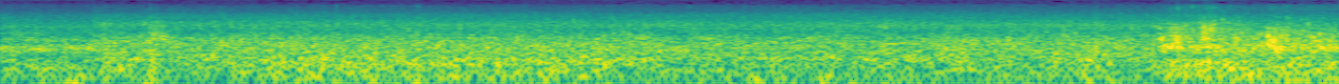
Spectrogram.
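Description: Steady rush of a shallow stream running over stones, with two splashes near the end as bare feet kick through the water.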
